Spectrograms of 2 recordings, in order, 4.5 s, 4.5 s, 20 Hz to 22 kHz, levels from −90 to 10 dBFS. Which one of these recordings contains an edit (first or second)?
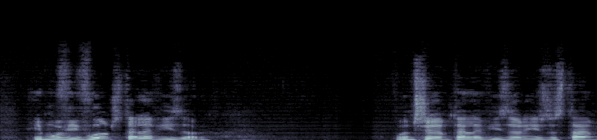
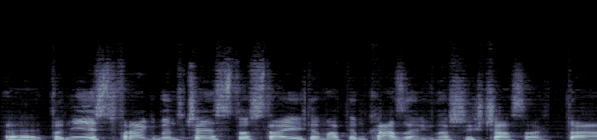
second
